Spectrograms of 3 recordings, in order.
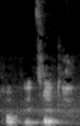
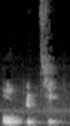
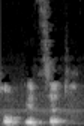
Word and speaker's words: Hopitsit: One of the oldest villages that we come from is the village of Hopitsit. Properly pronounced like that, it's not Hopitsit, it's Hopitsit.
